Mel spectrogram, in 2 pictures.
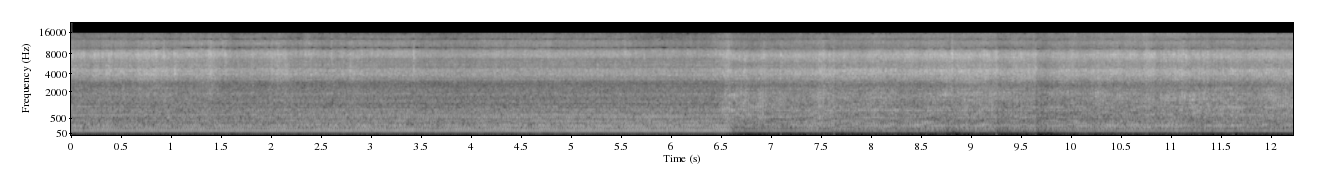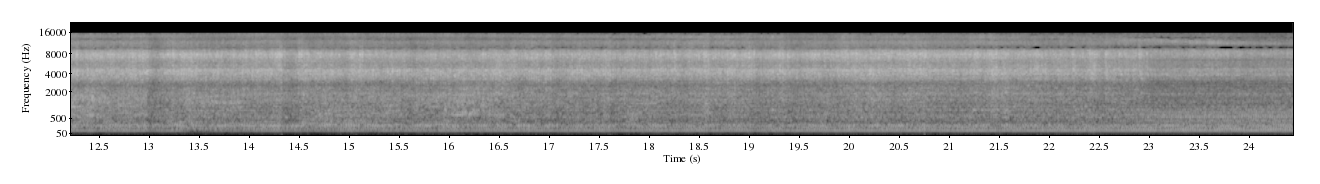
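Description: Tow-behind wood chipper running at full speed, its engine note steady, with the sound turning rougher and busier about six and a half seconds in as it takes in wood and blows chips out of its chute into the truck.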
